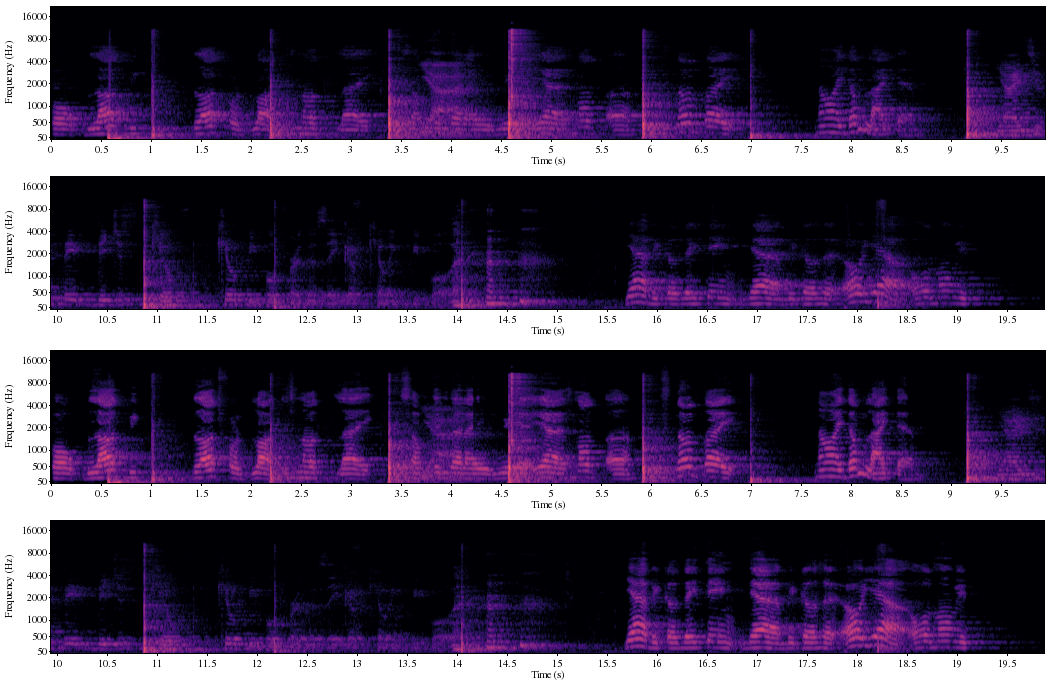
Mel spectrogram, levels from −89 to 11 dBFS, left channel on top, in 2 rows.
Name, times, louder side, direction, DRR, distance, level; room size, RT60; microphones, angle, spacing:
voice 1, 0.0-3.2 3.5-6.8 7.6-8.7 15.7-19.1, right 6 dB, 70° right, 15 dB, 0.5 m, -44 dB
sound 1, 0.6-18.3, left 1 dB, 5° left, 0.4 m, -45 dB
voice 2, 3.6-4.2 9.4-11.3 11.6-14.9, left 1 dB, 25° left, 1 dB, 1.3 m, -53 dB
12.5 x 5.3 x 7.9 m, 1.4 s
head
